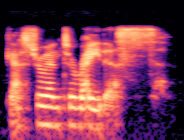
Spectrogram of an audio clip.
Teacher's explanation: So primary stress falls on that long I on the suffix. Gastroenteritis.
